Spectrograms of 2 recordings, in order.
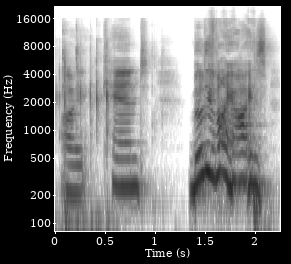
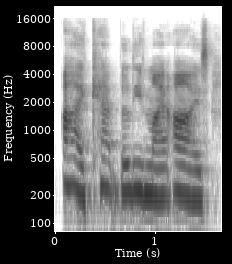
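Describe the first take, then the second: First: Louder and higher, hammed-up disbelief; exaggerated gasp of wonder; mock amazement. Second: Imitating a deadpan monotone read; mock monotone awe. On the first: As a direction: sell it like a jaw-dropping moment. Hamming up the voice line. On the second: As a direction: say it with no feeling at all, one level tone. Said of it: "but in the most monotone voice".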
